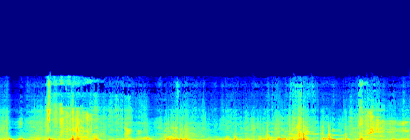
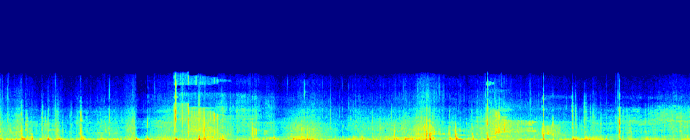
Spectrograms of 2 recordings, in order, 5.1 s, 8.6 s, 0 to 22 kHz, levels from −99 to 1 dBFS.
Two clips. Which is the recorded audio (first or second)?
second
